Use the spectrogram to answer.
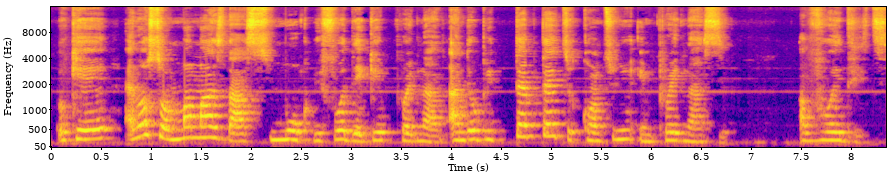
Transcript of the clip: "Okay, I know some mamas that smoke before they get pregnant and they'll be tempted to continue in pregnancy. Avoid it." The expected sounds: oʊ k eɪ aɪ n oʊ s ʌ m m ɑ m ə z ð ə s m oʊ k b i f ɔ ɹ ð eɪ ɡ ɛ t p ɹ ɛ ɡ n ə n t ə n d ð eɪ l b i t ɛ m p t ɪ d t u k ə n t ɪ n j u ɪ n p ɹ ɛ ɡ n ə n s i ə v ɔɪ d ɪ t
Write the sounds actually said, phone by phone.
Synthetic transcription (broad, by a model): oʊ k eɪ aɪ n oʊ s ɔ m m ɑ m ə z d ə s m oʊ k b i f ɔ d eɪ ɡ ɛ t p ɹ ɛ ɡ n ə n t ə n d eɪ w b i t ɛ m p t ɪ d t u k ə n t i n j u ɪ n p ɹ ɛ ɡ n ə n s i ə v ɔɪ d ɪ t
